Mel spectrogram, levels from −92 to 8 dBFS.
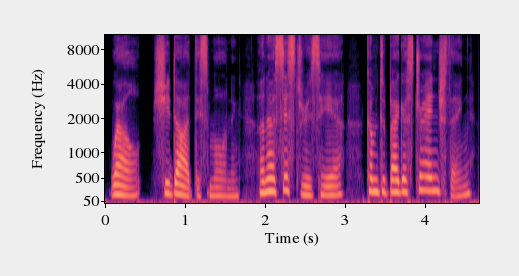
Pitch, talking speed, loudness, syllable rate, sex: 200 Hz, 190 wpm, -18 LUFS, 5.1 syllables/s, female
